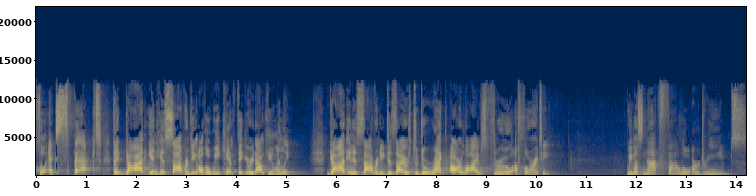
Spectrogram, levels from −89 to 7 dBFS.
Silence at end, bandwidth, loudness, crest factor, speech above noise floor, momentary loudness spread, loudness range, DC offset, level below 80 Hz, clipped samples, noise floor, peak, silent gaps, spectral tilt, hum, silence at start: 0 s; 12.5 kHz; -19 LUFS; 18 dB; 41 dB; 12 LU; 10 LU; under 0.1%; -68 dBFS; under 0.1%; -60 dBFS; -2 dBFS; none; -3.5 dB/octave; none; 0 s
